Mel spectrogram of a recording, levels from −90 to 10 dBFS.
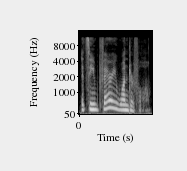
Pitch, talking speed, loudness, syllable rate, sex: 235 Hz, 160 wpm, -15 LUFS, 6.1 syllables/s, female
